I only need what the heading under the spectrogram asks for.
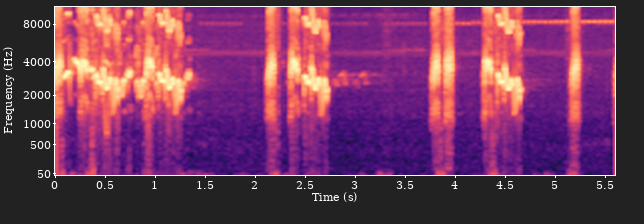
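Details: Sooty-headed bulbul singing loudly and densely, a song meant to provoke rival bulbuls into answering: a bubbly warbled phrase of rising and falling notes, then short harsh chips in small clusters separated by pauses.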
